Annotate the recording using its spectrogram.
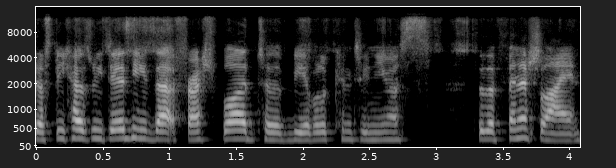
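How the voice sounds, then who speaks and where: In an American accent, a woman speaks at a fairly high pitch with monotone, flat intonation against a quiet background. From US South, Tennessee. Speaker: robotics PhD student and rover engineer. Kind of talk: interview, casual chat.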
